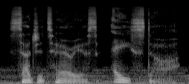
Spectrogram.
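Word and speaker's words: Sagittarius A*: hole at its center called Sagittarius A star, pronounced Sagittarius Aar, about 4 million times the mass of the sun.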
